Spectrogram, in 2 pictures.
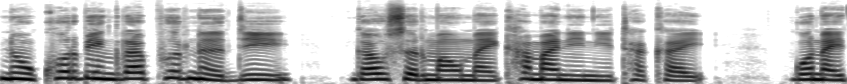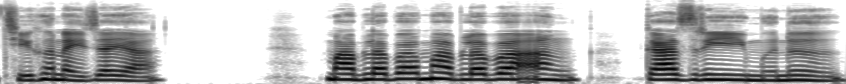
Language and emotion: Bodo, sad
